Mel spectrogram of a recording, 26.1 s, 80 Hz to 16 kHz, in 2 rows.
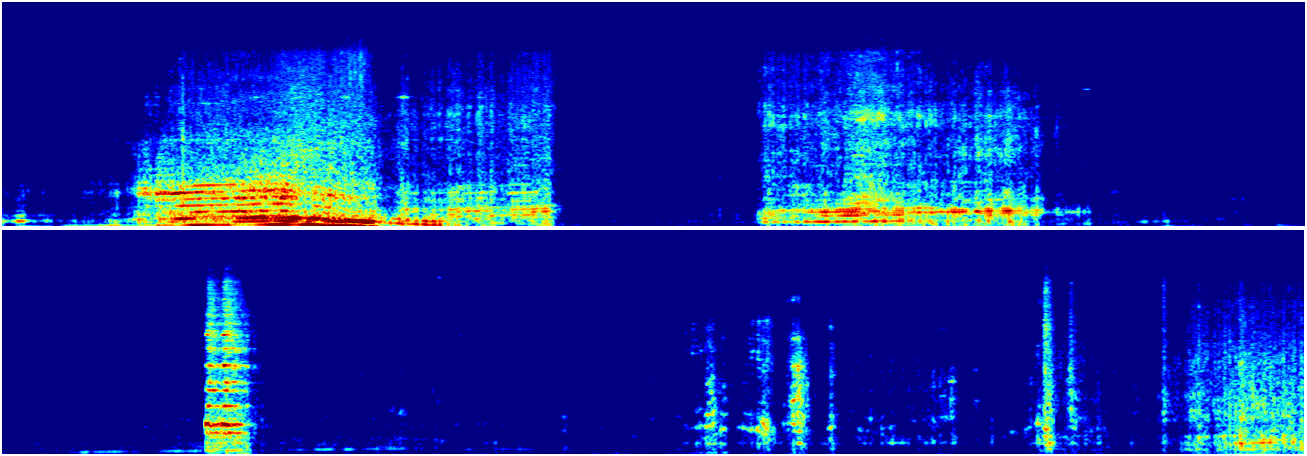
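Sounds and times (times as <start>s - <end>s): dinosaur roar: 1.0s - 3.9s, 7.6s - 10.4s.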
